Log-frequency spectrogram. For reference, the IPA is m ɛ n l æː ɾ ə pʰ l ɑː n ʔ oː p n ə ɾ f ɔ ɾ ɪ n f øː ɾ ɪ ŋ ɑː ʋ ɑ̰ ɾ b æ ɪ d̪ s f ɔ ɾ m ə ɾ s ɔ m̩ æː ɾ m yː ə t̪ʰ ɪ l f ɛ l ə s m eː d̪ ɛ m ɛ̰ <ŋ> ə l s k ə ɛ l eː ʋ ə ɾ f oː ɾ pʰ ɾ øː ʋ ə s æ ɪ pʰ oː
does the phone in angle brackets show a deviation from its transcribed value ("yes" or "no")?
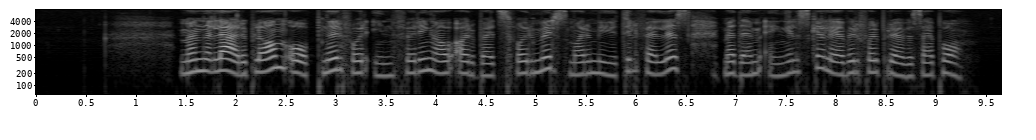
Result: no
